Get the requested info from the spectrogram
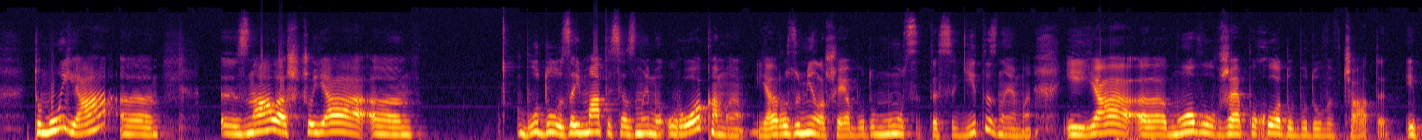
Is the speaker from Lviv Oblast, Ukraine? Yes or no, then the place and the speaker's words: yes; Lviv, Lviv Oblast, Ukraine; я сама родом зі Львова. Мої батьки, вся моя родина, бабуся з дідусем з Львівської області, мама зараз з татом, і вся родина живе у Львові.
